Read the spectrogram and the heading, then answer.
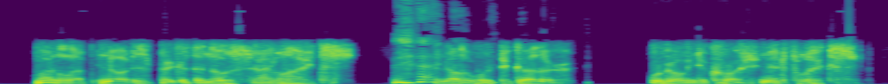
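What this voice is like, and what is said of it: Creepy put-on voice. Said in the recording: “What a creepy voice.”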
